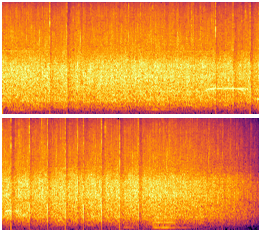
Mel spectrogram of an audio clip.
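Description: Audience applauding steadily, a dense patter of many hands clapping.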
